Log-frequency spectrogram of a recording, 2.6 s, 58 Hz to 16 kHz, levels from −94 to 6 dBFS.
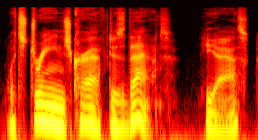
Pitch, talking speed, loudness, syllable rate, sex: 100 Hz, 165 wpm, -19 LUFS, 4.0 syllables/s, male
